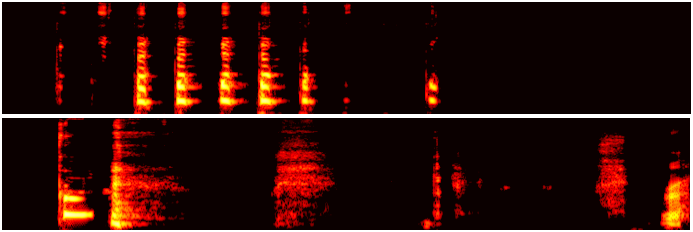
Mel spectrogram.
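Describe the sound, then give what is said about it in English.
A person's voice mimics a bird: a quick run of about seven clucking chirps, then after a pause a louder, harsh squawk, followed by a few faint breathy sounds. “let me hear your best bird impression.”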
